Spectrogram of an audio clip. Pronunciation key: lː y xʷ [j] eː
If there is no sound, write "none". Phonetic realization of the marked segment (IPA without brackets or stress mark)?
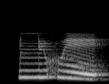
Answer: j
